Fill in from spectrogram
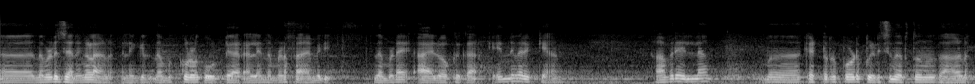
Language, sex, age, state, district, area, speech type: Malayalam, male, 18-30, Kerala, Idukki, rural, spontaneous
